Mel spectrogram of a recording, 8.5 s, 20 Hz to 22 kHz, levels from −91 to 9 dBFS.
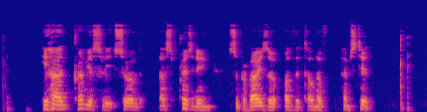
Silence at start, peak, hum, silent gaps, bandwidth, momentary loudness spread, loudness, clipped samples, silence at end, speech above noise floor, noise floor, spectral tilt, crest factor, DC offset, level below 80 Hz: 0.1 s; -2 dBFS; none; none; 9.6 kHz; 20 LU; -21 LUFS; under 0.1%; 0.35 s; 54 dB; -74 dBFS; -4 dB/octave; 20 dB; under 0.1%; -64 dBFS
